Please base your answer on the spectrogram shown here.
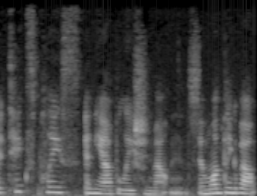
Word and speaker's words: Appalachia: compound fracture and it takes place in the Appalachian Mountains and one thing about me I love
